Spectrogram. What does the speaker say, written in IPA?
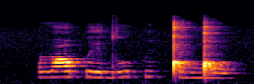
ðˤ ɛ p e d u p i ǃ ɛ ŋ͡ǃ o

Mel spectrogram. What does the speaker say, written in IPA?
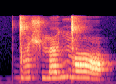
ɡ͡ǀ œ̃ ʃ m œ ʎ ŋ͡ǀ ɔ

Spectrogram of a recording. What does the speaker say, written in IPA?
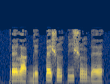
ɾ ɛ˦ l a˧ ɡ͡b e˧ k͡p ɛ˦ ʃ ũ˦ k͡p i˦ ʃ ũ˦ ɡ͡b ɛ˧

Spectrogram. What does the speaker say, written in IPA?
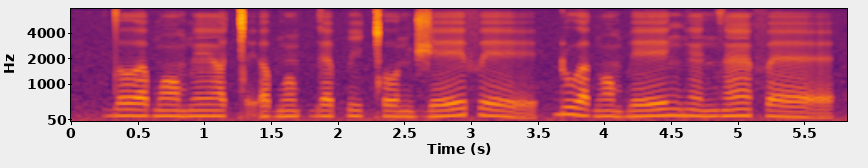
d ɤː ɐ̯ b ɔ̃ b ẽː ɐ̯ ǀ ḛ ɐ̯ b õ p ɡ ɛ p i ǀ o n d͡ʒ eː f eː | ɖ u ɐ̯ ɡ ɔ̃ b eː ŋ ɡ ẽ n z ɛ̃ f ɛː

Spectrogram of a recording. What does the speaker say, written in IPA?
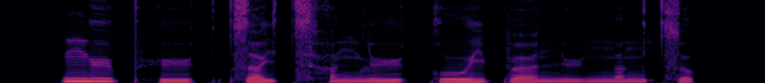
ŋ yː˥ pʰ yː˨˥ k̚ t͡s ɐ˨ j t͡sʰ ɐ˨˩ ŋ l yː˥ k uː˥ j p œː˨˩ n yː˨˩ ŋ ɐ˨ ŋ t͡s ʊ˧ k̚

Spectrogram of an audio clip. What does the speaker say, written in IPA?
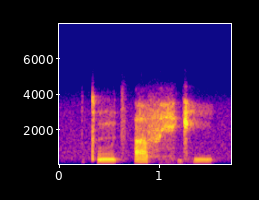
tʼ ũ t͡sʼ a f e̤ ɡʱ i

